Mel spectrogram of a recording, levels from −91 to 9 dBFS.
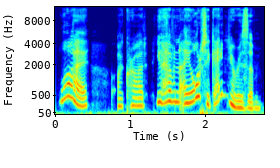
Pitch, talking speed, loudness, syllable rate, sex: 245 Hz, 170 wpm, -17 LUFS, 4.9 syllables/s, female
